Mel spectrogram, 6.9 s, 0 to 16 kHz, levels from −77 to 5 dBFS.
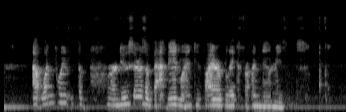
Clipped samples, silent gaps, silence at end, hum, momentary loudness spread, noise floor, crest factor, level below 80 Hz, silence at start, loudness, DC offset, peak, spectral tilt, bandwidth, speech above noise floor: under 0.1%; none; 0.35 s; none; 21 LU; -49 dBFS; 22 dB; -58 dBFS; 0.05 s; -24 LUFS; under 0.1%; -4 dBFS; -6.5 dB/octave; 11 kHz; 25 dB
